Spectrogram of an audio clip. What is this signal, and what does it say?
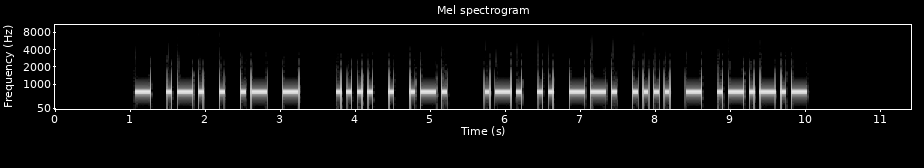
Morse code, heard as a keyed tone, about 17 wpm, 700 Hz. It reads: TREAT HER RIGHT.
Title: Sentences from Top 1300 Words 17wpm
